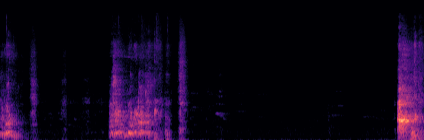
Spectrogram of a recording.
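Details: Female Rottweiler puppy 'talking' because she wants to go outside: short throaty grumbling bursts near the start, a longer gargling run around two to three seconds, quiet, then a final sharp vocal burst.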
